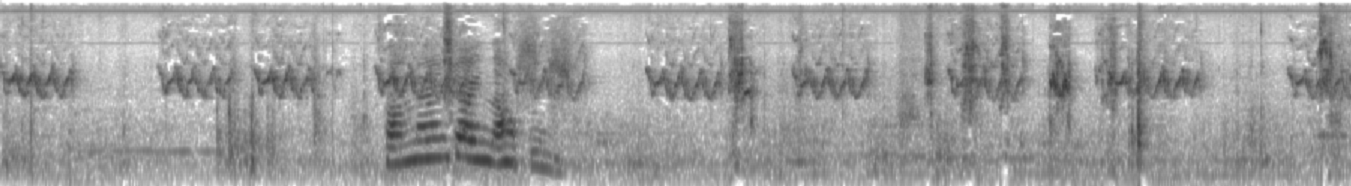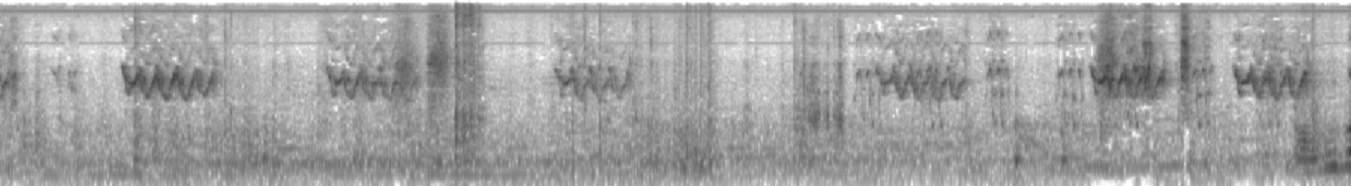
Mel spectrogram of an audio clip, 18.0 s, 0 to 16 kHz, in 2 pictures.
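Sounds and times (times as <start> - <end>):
budgerigars chattering: 0.0 - 13.7, 14.3 - 18.0.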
